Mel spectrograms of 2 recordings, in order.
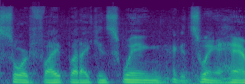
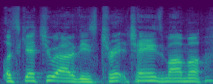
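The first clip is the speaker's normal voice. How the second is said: urgent rescue; 8 semitones higher than usual. Acted. Son tearing the chains off his mother, high urgent strain. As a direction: heave at the chains, urging.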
